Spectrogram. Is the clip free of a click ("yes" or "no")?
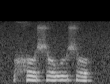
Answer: yes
